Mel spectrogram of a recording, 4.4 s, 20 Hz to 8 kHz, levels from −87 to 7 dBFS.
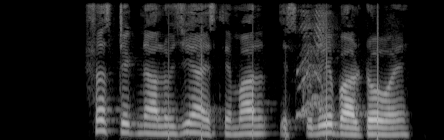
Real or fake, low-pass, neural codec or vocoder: real; 7.2 kHz; none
